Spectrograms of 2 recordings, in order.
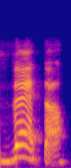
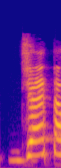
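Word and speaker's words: zeta: ভু ভু আর হচ্ছে জেতা জেতা ওকে এখানে জ্যাতা বলবেন না জেতা উচ্চারণ নাই এটা জা জেতা জেতা জেতা এই জাত তো বাংলায়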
